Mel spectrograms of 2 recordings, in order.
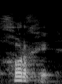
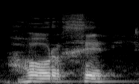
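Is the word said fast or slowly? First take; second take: fast; slowly. First: The word is said quickly in one go. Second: The word is said slowly, sound by sound. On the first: "posso tentar ver se pronuncio rápido" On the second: "Isso é uma forma pausada"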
